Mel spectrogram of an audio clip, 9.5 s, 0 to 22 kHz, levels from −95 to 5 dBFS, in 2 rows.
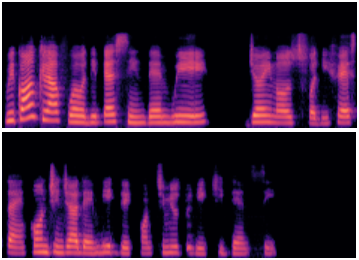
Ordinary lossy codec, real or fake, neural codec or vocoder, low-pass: none; fake; codec, 16 kHz, 0.5 kbps, X-Codec, HuBERT features, trained on LibriSpeech; none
